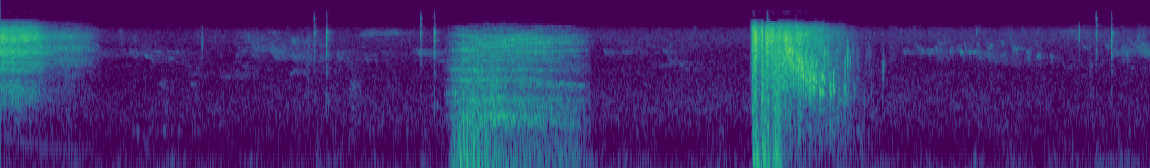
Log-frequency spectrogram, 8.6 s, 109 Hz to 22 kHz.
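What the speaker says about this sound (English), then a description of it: "Gonna breathe a little fire there." In the video game Geneforge 1: Mutagen, two separate fire-breath blasts burst out as loud, roaring whooshes, each about a second long with a fading tail, set against quiet background ambience.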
